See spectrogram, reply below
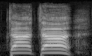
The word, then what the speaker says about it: Tintin: T-I-N sans haine, on le prononce sans haine, parce qu'il n'a pas de haine, Tintin, sinon quand il a faim.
